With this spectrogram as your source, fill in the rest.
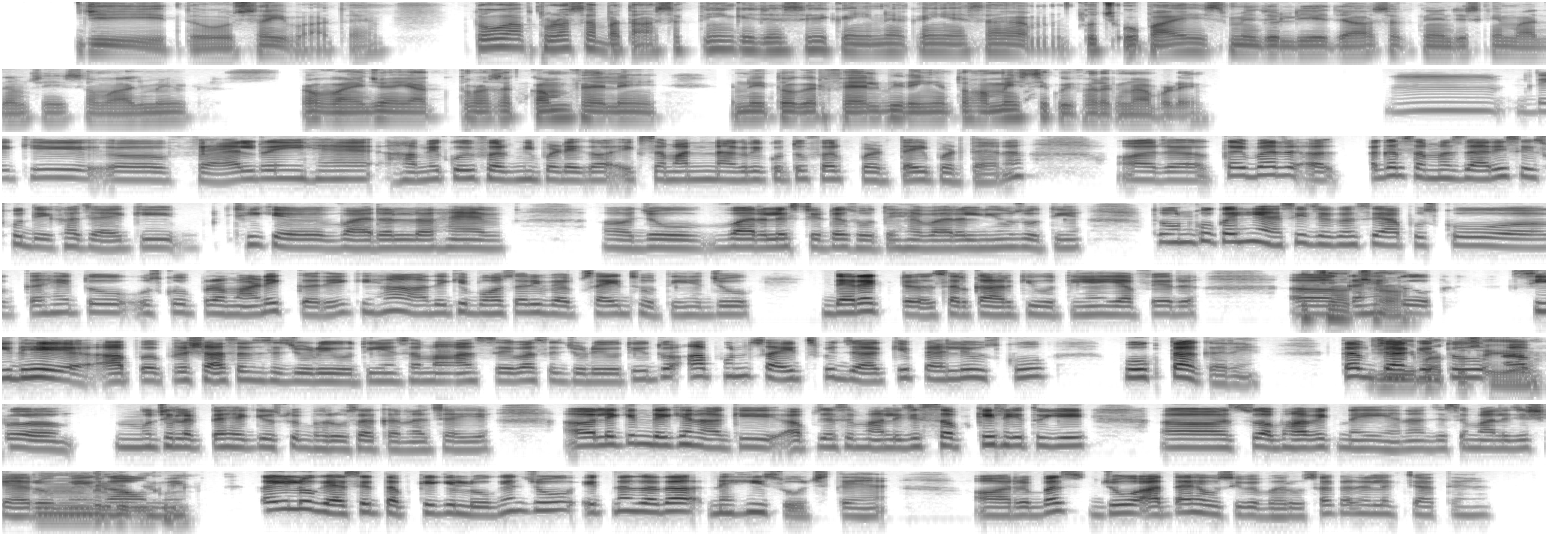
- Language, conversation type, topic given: Hindi, podcast, समाज में अफवाहें भरोसा कैसे तोड़ती हैं, और हम उनसे कैसे निपट सकते हैं?
- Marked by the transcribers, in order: in English: "वायरल"; in English: "वायरल स्टेटस"; in English: "वायरल न्यूज़"; in English: "वेबसाइट्स"; in English: "डायरेक्ट"; surprised: "अच्छा, अच्छा"; in English: "साइट्स"; "पुख्ता" said as "पोख्ता"; laughing while speaking: "लिए"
